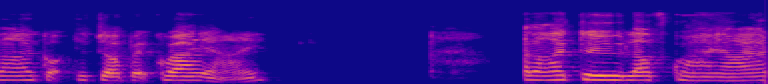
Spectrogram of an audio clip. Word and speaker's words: Graeae: And it's Graeae, pronounced Graeae.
